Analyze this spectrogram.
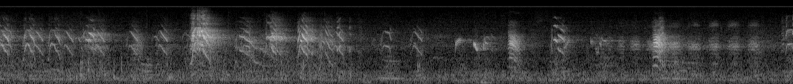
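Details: Gregarious rose-ringed parakeets, also called ring-necked parakeets, in a noisy outdoor chorus of overlapping shrill, downslurred squawks and chirps from several birds, loudest bursts around two and three seconds in.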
